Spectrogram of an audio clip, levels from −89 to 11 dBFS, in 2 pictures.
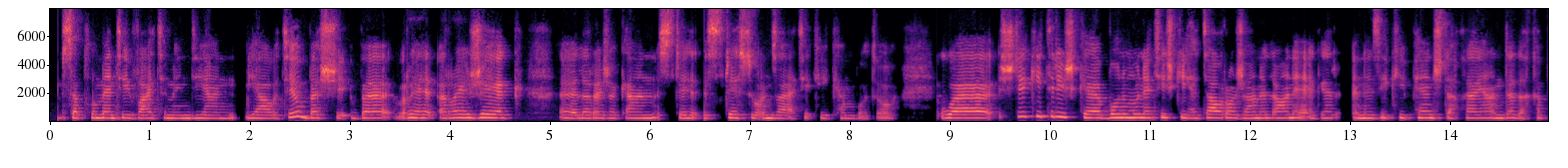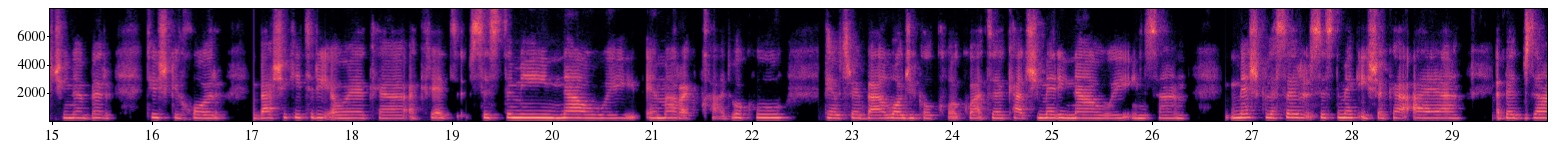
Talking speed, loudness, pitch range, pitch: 105 wpm, -17 LUFS, 225-245 Hz, 230 Hz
